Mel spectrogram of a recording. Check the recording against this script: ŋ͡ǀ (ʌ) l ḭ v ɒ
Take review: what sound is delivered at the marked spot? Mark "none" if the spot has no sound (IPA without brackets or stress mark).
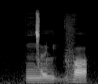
ə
